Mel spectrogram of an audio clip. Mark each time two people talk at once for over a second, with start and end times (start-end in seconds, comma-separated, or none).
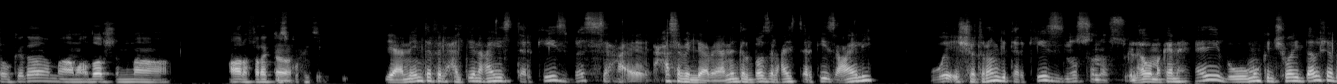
none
